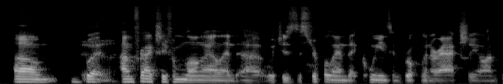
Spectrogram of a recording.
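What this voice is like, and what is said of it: Slight New York accent. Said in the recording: “I can hear a little bit of the accent in there.”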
